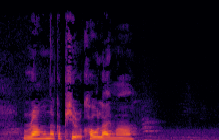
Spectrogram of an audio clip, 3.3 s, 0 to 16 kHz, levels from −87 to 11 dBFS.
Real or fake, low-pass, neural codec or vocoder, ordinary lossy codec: real; 14.4 kHz; none; AAC, 96 kbps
